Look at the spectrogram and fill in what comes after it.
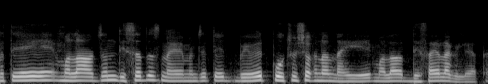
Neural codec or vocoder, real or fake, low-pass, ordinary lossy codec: codec, 16 kHz, 1 kbps, X-Codec, WavLM features, trained on Multilingual LibriSpeech; fake; 7.2 kHz; MP3, 64 kbps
